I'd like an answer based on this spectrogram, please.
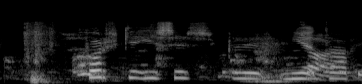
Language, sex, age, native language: Icelandic, female, 10, Icelandic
